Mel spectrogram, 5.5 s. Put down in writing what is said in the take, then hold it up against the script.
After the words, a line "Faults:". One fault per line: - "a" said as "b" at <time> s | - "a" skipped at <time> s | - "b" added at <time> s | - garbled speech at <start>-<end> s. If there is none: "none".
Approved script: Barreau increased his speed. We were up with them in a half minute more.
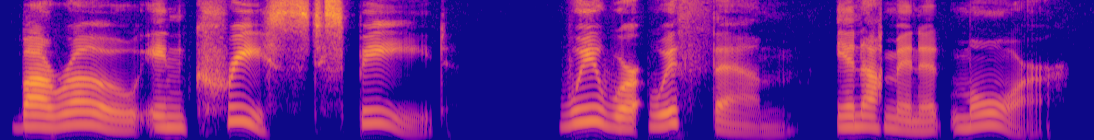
Barreau increased speed. We were with them in a minute more.
Faults:
- "his" skipped at 1.6 s
- "up" skipped at 3.2 s
- "half" skipped at 4.4 s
